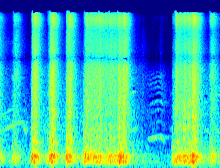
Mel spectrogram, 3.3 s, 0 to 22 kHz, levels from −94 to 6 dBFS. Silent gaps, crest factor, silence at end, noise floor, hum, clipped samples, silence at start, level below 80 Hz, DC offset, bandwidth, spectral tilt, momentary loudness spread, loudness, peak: none; 20 dB; 0 s; -45 dBFS; none; under 0.1%; 0 s; -50 dBFS; under 0.1%; 17 kHz; -4.5 dB/octave; 10 LU; -20 LUFS; -2 dBFS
